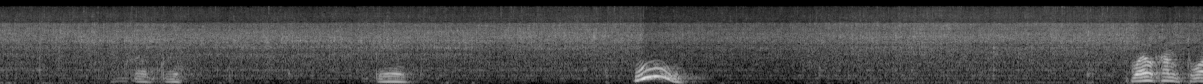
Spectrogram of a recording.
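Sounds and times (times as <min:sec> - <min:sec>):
chicken wings sizzling in pan: 0:00.0 - 0:12.0
person's short voice sound: 0:06.4 - 0:07.0.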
